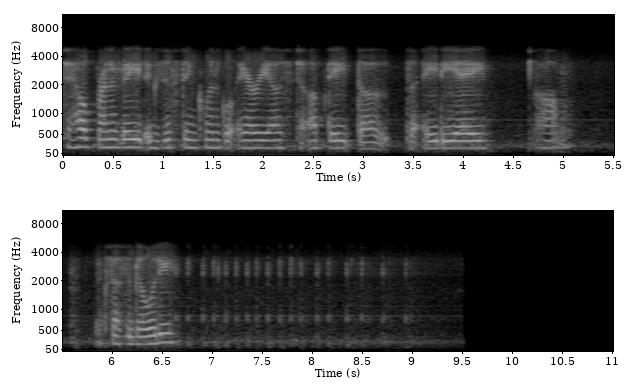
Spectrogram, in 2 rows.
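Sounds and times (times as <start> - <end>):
fast small clicks: 6.6 - 9.1.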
